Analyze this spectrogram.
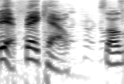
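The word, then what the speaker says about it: Faykow: was Atao because his brother is Fakeow, and it's spelled F-A-Y-K-O-W. Oh, yeah. I was like, yeah, Fakeow.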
